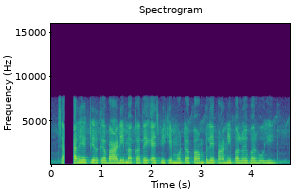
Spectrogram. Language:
Chhattisgarhi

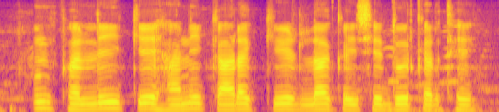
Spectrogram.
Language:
Chhattisgarhi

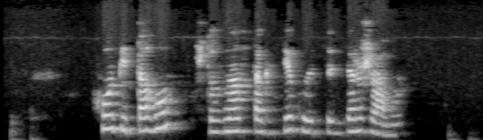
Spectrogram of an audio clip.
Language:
Belarusian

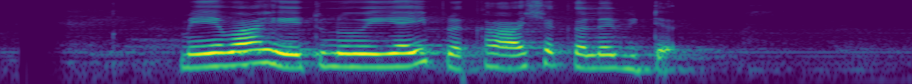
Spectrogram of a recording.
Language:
Sinhala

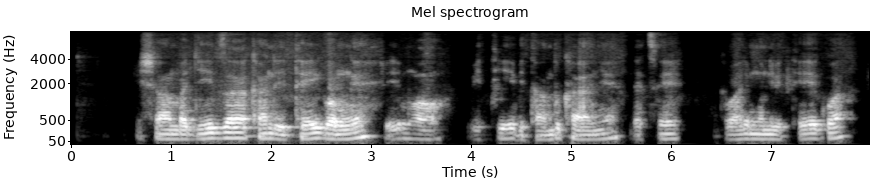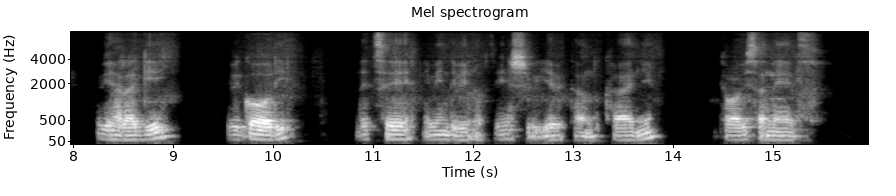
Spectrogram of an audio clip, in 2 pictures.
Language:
Rundi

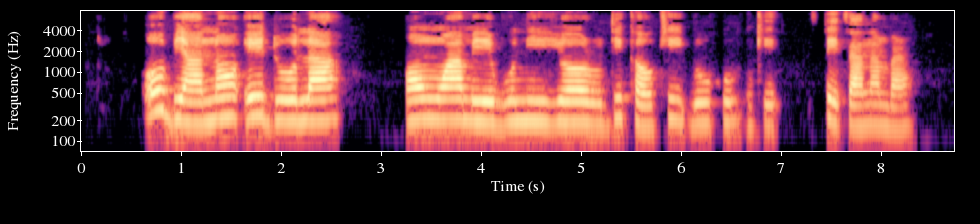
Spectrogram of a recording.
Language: Igbo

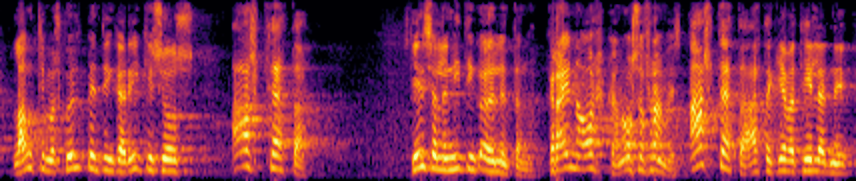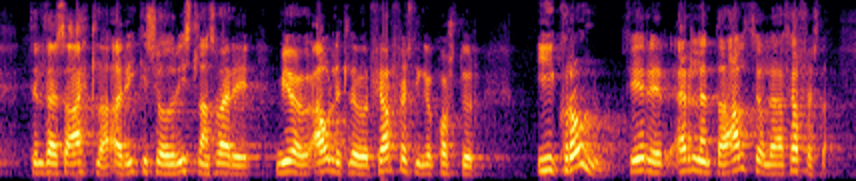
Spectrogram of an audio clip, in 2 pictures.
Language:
Icelandic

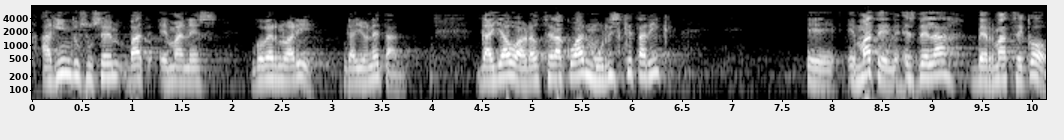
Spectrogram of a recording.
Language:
Basque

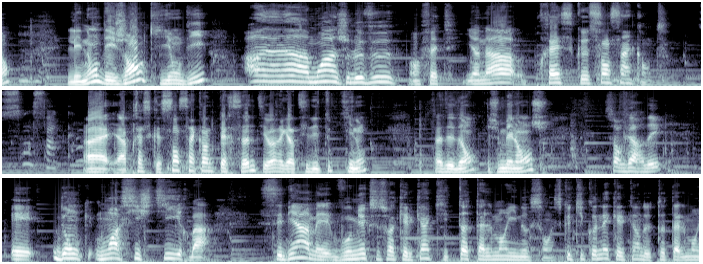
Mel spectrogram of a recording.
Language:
French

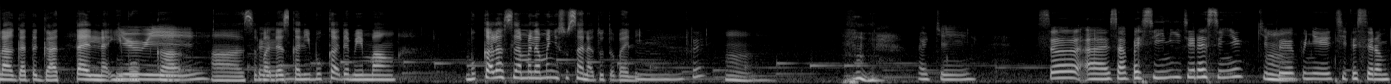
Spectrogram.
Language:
Malay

